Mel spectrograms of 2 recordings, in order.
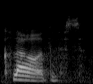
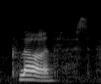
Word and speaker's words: clothes: Decimos clothes. Clothes. La TH es suave, pero lo decimos clothes.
